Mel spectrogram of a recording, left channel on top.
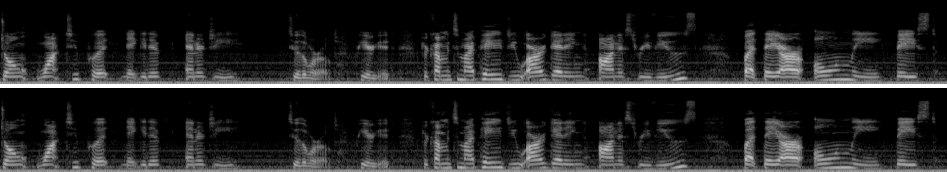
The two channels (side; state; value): both; normal; correlation 0.90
